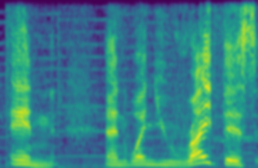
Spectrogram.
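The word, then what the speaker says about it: 円: So, in English, we say yen, but actually, in Japanese, it's pronounced en.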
